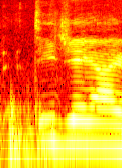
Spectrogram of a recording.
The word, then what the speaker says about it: DJI: So we got the old DJI Mavic here. I need to pick myself one of these up. We just call it Jai.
